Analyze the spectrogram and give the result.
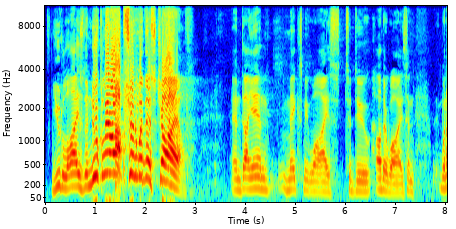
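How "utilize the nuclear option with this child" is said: much louder and higher, a mock blowup; mock explosive. Father joking about losing his temper, mock loud outburst. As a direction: blow up at the idea, tongue in cheek.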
